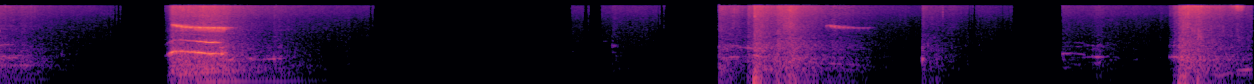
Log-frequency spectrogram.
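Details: Baby monkey named Nomi, apparently confused, playing alone in the dirt of a front yard; one loud, high, squealing cry rises sharply with bright overtones, followed by quieter scuffling and rustling bursts across the yard.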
